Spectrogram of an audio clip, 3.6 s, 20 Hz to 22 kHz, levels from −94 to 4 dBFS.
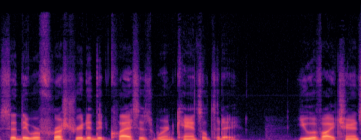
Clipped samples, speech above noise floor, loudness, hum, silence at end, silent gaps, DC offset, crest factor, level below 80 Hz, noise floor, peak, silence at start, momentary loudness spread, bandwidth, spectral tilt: under 0.1%; 37 dB; -23 LUFS; none; 0 s; none; under 0.1%; 20 dB; -54 dBFS; -59 dBFS; -2 dBFS; 0 s; 9 LU; 18.5 kHz; -6 dB/octave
